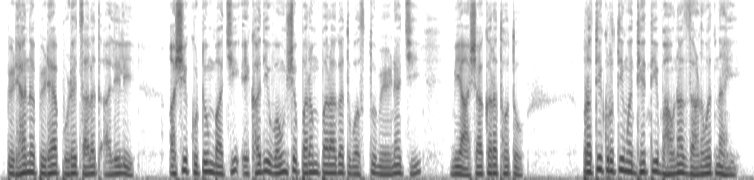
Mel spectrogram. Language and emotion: Marathi, sad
